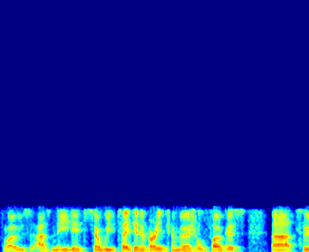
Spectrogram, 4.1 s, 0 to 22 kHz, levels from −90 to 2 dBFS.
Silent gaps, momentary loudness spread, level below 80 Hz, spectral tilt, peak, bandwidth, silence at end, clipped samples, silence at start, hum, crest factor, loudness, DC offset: none; 6 LU; -68 dBFS; -3.5 dB/octave; -6 dBFS; 4.2 kHz; 0 s; under 0.1%; 0.05 s; none; 18 dB; -22 LUFS; under 0.1%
